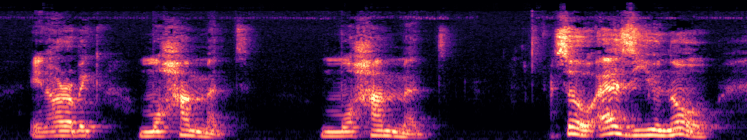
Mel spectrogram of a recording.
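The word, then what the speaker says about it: Muhammad: the word the very familiar name in Arabic Mohammed Mohammed so as you know in in the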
